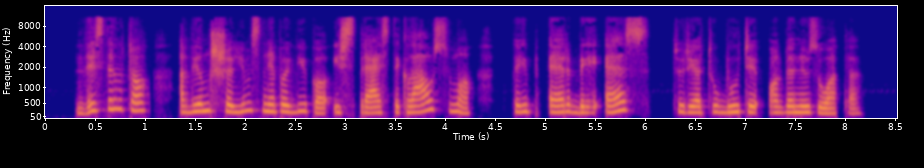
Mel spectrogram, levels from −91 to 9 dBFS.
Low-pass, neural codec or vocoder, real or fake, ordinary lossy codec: 10.8 kHz; codec, 16 kHz in and 24 kHz out, 0.6 kbps, FocalCodec, streaming, 4096 codes; fake; MP3, 48 kbps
